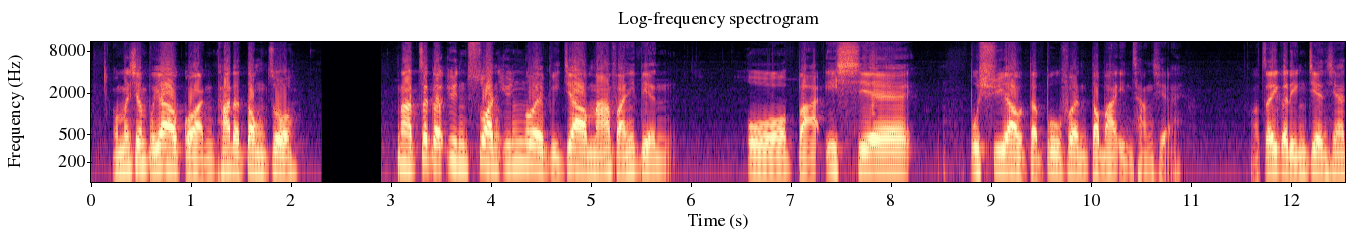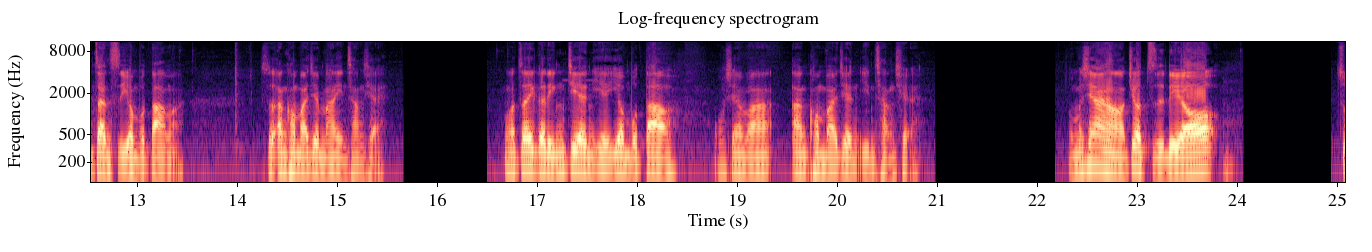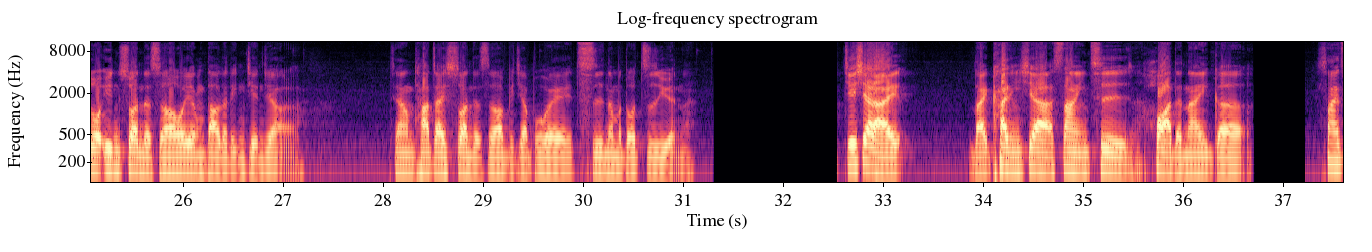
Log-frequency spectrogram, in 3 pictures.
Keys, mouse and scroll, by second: 2.1 click, 2.6 scroll down 1, 3.3 shift+middle click, 4.3 shift+scroll up 3, 5.9 middle click, 6.9 shift+middle click, 7.6 shift+scroll down 3, 9.5 scroll down 2, 10.0-10.3 scroll up 2, 10.5 scroll down 1, 11.7 click, 13.4 click, 14.0 space, 16.0 click, 16.6 click, 17.7 scroll up 1, 18.3 scroll up 1, 19.8 click, 20.3 space, 21.0 scroll up 2, 21.7 click, 23.5 click, 24.0 click, 24.2 space, 24.4 click, 24.6 space, 24.9 scroll down 1, 25.8 middle click, 27.1 click, 29.5 click, 29.9 space, 31.1 click, 31.4 click, 31.5 space, 31.5 scroll down 2, 31.6 shift+middle click, 31.8 scroll up 2, 31.9 shift+middle click, 32.1 shift+middle click, 34.2 click, 35.4 click, 35.9 scroll up 2, 36.8 click, 37.1 click.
